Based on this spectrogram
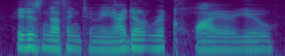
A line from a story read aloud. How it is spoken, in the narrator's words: said Campbell coldly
